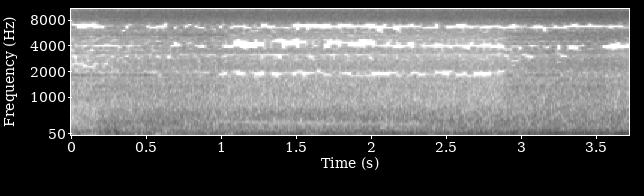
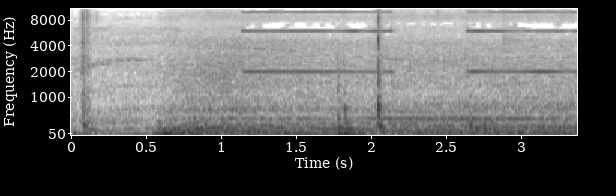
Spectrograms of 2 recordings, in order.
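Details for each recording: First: 2015 Bentley Continental Flying Spur with failed air suspension: air strut filled with air hisses steadily and hard, louder toward the end; leak traced to the air strut, where only a small rubber seal had failed. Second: 2015 Bentley Continental Flying Spur with broken air suspension, key on, raise/lower and shock buttons held, engine not yet started: warning cleared and compressor kicks on with steady electric hum and thin high whine; compressor running normally.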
